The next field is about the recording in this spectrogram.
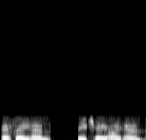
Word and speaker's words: Samhain: It's spelled Samhain, S A M H A I N. So beware of any word that looks like it's something, but it's pronounced something else.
